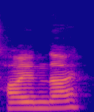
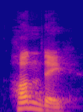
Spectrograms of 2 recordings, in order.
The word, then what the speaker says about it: Hyundai: again oh dear the proper way to pronounce Hyundai Hyundai Hyundai yeah Hyundai yeah I've got americ M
